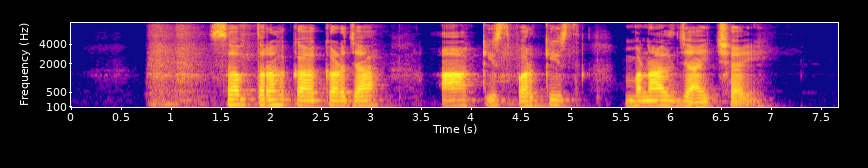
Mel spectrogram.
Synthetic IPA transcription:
səbt̪əɾəɦkakəɾd͡ʒa | ãkispəɾkis | bənald͡ʒaet͡ʃʰə̰j̰

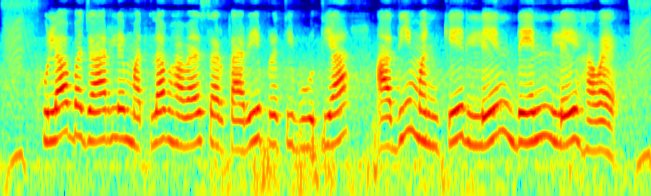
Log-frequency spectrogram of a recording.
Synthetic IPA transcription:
kʰʊlabəd͡ʒaːɾlemɐt̪ləbɦɐʋɛsɐɾkaːɾipɾət̪ɪbʱuːt̪ja | aːd̪imənkeleːnd̪eːnleɦɐʋɛ

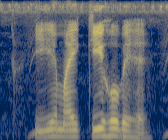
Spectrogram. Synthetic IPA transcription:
ieːmaːikiːɦoːbeɦɛː

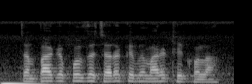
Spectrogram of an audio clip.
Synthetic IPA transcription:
t͡ʃəmpakepʰʊlset͡ʃəɾəkːebimaːɾiʈʰiːkɦoːlaː

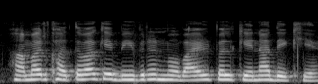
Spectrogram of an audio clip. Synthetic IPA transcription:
həməɾkʰət̪ʋakebiːbʱɾənmoːbaːɪlpəlkeːnad̪eːkʰie

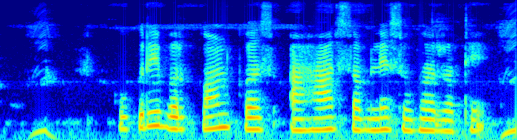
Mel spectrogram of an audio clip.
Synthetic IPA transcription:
kʊkɾibəɾkɔːnkəsaːɦaːɾsəblesʊɡʱəɾːət̪ʰḛː

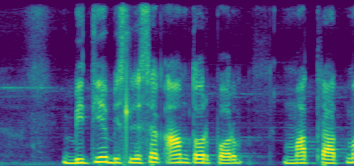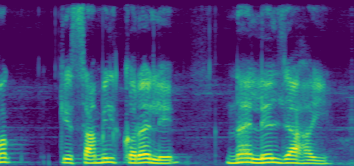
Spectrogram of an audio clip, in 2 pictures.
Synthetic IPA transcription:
bit̪ijəbislesəkamt̪ɔɾpəɾ | mat̪ɾat̪məkː | esamilkəɾəle | nəjleld͡ʒaɦəj

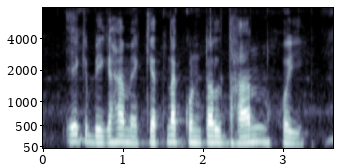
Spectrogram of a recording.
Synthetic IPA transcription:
eːkbɪɡamẽket̪nakːʊɳʈəld̪ʱaːnhoi

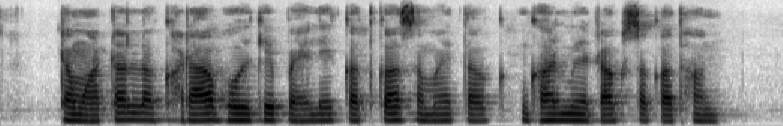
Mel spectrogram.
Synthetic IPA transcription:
ʈəmaːʈəlːəkʰːəɾaːbɦoːekepɛɦlekət̪kasəməjt̪əkɡʱəɾmẽɾəkʰsəkət̪ɦən

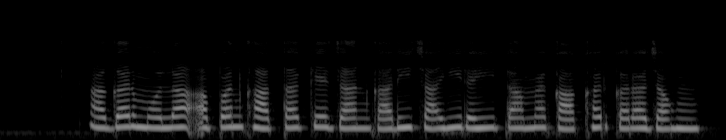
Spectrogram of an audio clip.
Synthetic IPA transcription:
ɐɡəɾmoːlaʔɐpənkʰaːt̪aked͡ʒaːnkaːɾit͡ʃaːɦiɾɐɦit̪amɛ̃kaːkʰəɾkɐɾad͡ʒaːɦũ

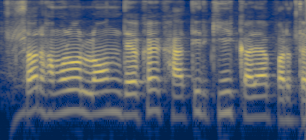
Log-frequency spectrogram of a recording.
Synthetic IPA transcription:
səɾɦəmɾolond̪ekʰəkʰat̪iɾkikəɾapəɾt̪ə

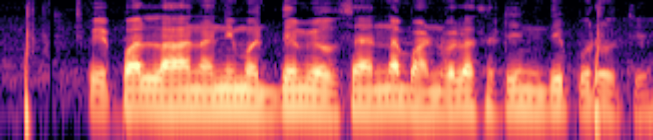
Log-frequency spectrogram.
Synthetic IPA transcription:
pepallːəɦanaɽ̃iməd̪ʱjəmʋjəʋsajanːabʱaɳɖʋlasaʈiːnid̪ʱipuɾəɦot̪e

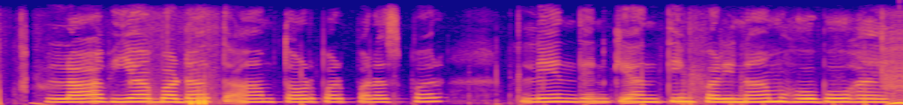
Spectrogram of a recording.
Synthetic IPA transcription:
laːbʱjabəɖʱət̪a̰ːmt̪ɔːɾpəɾpəɾəspəɾ | leːnd̪ɪnkeɐ̃nt̪ɪmpəɾɪnaːmɦoːboɦɛː

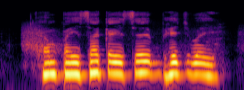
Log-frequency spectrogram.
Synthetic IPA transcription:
həmpəɪsakəɪsebʱed͡ʒbəi

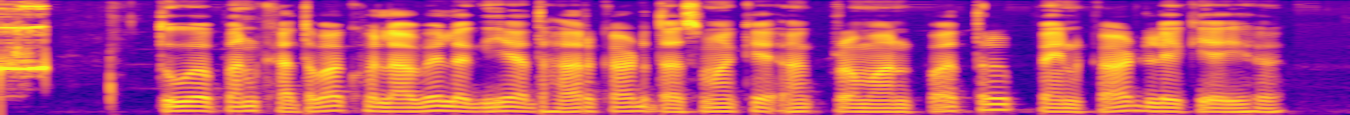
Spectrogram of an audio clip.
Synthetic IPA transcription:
t̪uːəpənkʰət̪wakʰʊlaːweləɡiad̪ʱaːɾkaːɾɖd̪əsmãkeʔə̰̃k̚pɾəmaːnpə̰t̪ɾəpeːnkaːɾɖleːkeaiɦɛ

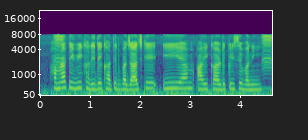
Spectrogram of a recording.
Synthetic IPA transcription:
hɐmɾaʈiːʋikʰəɾiːd̪ekʰaːt̪ɪɾbɐd͡ʒaːd͡ʒkeiːeːmaːikaːɾɖkəɪsebəniː

